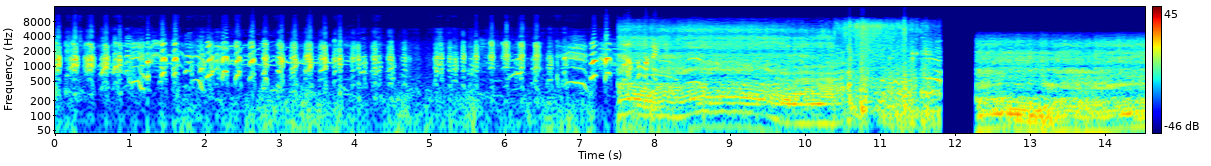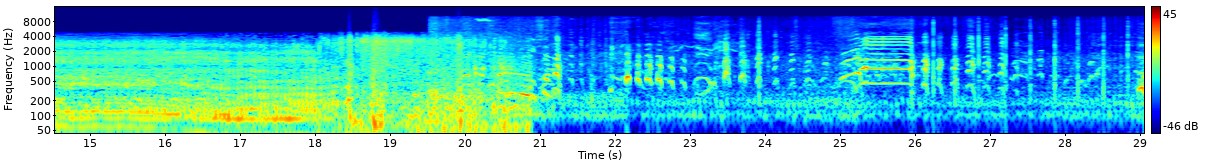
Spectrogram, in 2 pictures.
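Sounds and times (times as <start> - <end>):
loud voices: 7.5 - 10.4
dirt bike engine running: 7.5 - 11.2, 12.3 - 18.7, 26.2 - 29.0.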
